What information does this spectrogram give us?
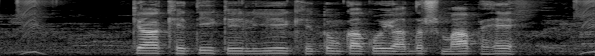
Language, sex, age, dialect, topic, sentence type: Hindi, male, 25-30, Marwari Dhudhari, agriculture, question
